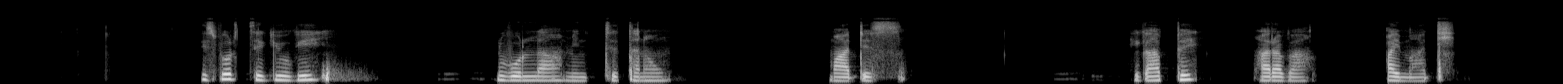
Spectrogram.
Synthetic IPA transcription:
ʔɪspɔɾt̪ɛɡɪjoːɡe̞ː | nʊbɔlːaːmɪnt̪ʰːɛt̪ːɐnɐw | maːd̪ːeːs | hɛɡaːpːɛ | hɐɾɐbaː | ʔɐjmaːd̪ːɪ̥

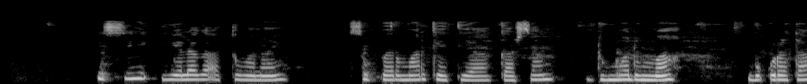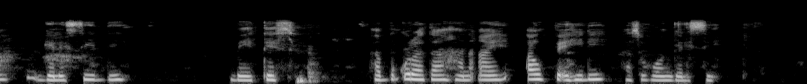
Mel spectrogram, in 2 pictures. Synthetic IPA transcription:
ʔɪsːɪjɛlɐɡɐːt̪ːʊmɐnɐj | sʊpːɛɾmɐɾket̪ːɪjaːɡ̥ɐɾsɐn | d̪ʊmːɐd̪ʊmːɐ | bʊkʼʊɾɐt̪ɐɡɛlɛsːiːd̪ːɪ | be̞ːt̪ːeːs | hɐbʊkʼʊɾɐt̪ɐhɐnɐʔɐjɐwʊpːɛːɦɪd̪ɪhɐsʊhɐnɡɛlɪsːɪ

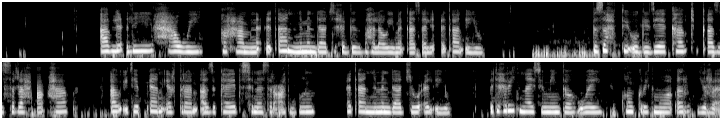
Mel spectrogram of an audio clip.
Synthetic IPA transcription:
ʔaβlɨʕliħawi | faħamnɨʕɨt̪ʼanːɨmɨnd̪ad̪zɨħɨɡːɨzbahlawimɐkʼat͡sʼɐliʕɨt̪ʼanʔɨjːu | b̥ɨzaħt̪ʰiʔuɡize̞kʰaβt͡ʃʼɨkʼːazɨsɨrːaħʔaqʼħaʔaβʔḭt̪ʰjo̞pʼjanʔe̞ɾt̪ɨɾanʔaβzɐkʰːajɛd̪sɨnɐsɨɾʕa̰t̪bun | ʕɨt̪ʼanːɨmɨnd̪ad̪zɨwʕɨlʔɨjːu | b̥ɨd̪ɨħɾit̪najsɨmint̪ʰowɔjkʰo̞ŋkɾet̪mɐwaqʼɐɾjɪɾːɐ̰ʔɐ̰

